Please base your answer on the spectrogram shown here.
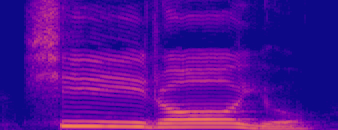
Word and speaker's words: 싫어요: 그리고 모음을 만나면 싫어요. 앞에 있는 리을은 발음이 되고 히읗은 탈락이 되어서 싫어요라고 합니다.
